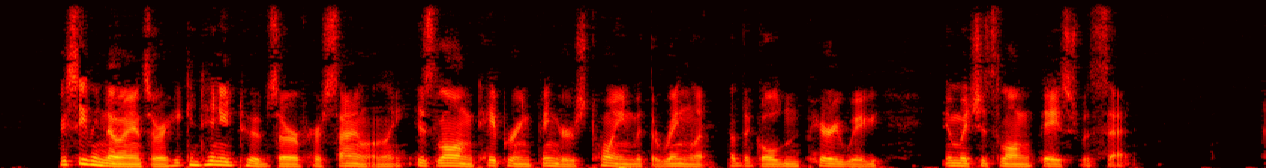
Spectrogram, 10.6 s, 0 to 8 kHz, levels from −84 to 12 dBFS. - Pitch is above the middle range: No, low, 110 Hz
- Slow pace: No, average, 160 wpm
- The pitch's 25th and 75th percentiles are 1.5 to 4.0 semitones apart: Yes, average, 3.5 semitones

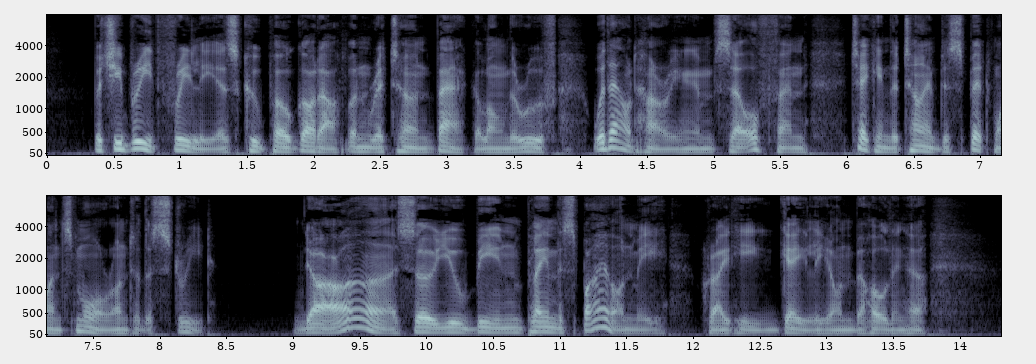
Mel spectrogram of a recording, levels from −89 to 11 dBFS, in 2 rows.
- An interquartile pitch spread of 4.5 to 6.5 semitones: Yes, average, 4.9 semitones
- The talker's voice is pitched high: No, very low, 80 Hz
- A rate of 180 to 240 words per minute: Yes, average, 185 wpm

